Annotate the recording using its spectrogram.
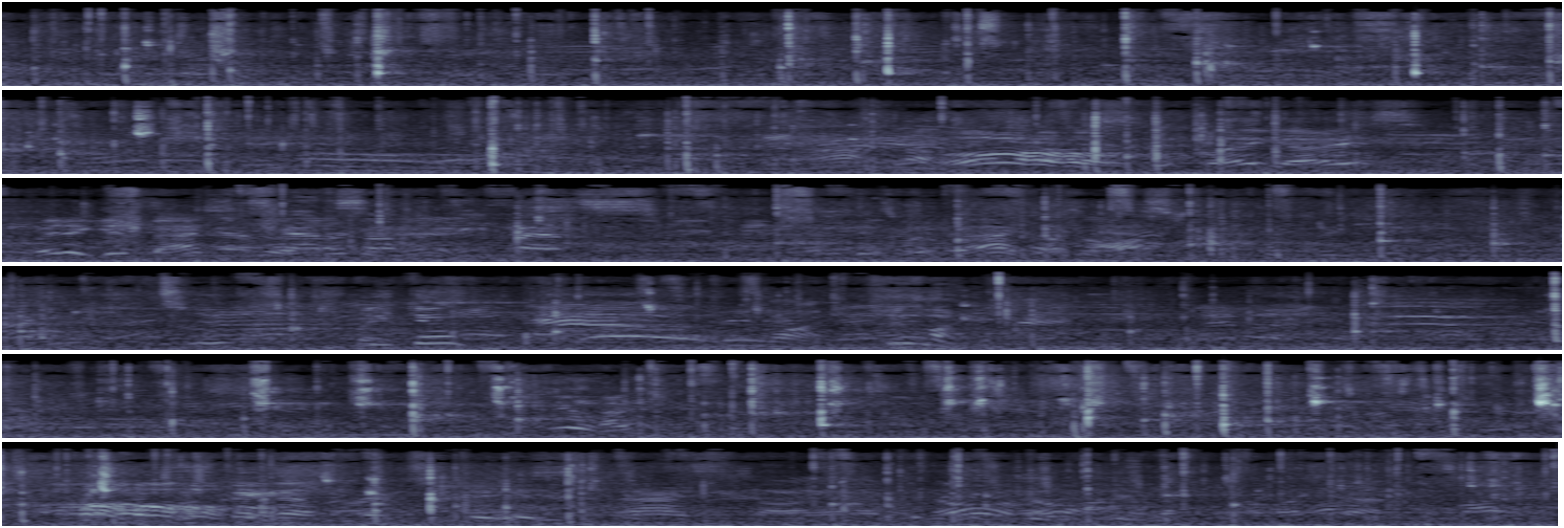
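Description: Pickleball paddles hitting a plastic ball: sharp, irregular pops during rallies, a few louder than the rest. Under them are a steady low hum and indistinct voices.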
